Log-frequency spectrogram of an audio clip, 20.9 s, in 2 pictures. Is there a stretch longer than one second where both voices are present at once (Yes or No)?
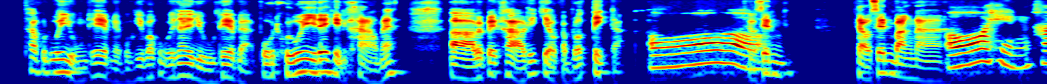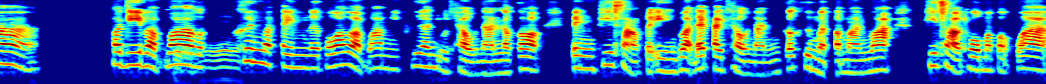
No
